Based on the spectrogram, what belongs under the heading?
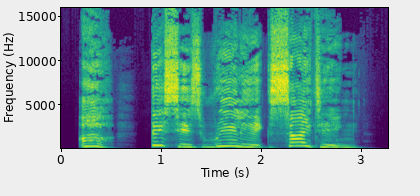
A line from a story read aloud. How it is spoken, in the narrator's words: cried Sarah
